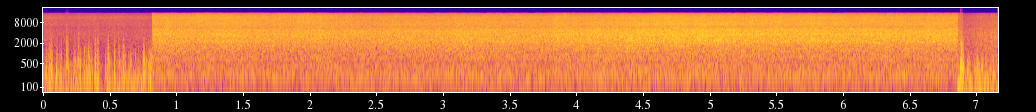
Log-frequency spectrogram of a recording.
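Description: Storm waves breaking on the lake shore and pier make a steady, even rush of surf. Wind buffets the microphone at the start and again just before the end.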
